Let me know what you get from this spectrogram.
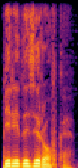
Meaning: overdose
- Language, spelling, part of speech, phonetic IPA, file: Russian, передозировка, noun, [pʲɪrʲɪdəzʲɪˈrofkə], Ru-передозировка.ogg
